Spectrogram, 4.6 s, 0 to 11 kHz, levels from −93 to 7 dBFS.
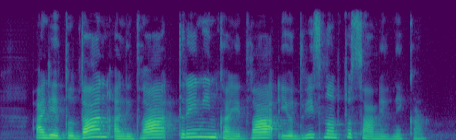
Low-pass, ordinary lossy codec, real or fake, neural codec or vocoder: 9.9 kHz; none; fake; autoencoder, 22.05 kHz, a latent of 192 numbers a frame, VITS, trained on one speaker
